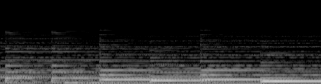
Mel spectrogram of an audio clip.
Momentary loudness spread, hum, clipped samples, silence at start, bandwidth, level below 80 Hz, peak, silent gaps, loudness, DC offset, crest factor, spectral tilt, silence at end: 11 LU; none; under 0.1%; 0 s; 5 kHz; -38 dBFS; -12 dBFS; none; -25 LUFS; under 0.1%; 12 dB; -12 dB/octave; 0 s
